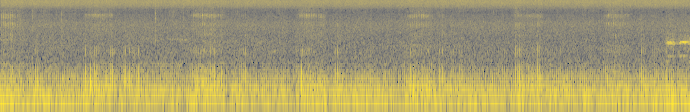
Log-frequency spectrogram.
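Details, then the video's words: Pequeña, a female cat nearly one year old, purring loudly: a steady low rumbling throb runs unbroken through the whole stretch, with soft pulses every couple of seconds and a brief thin tone near the end. "loud kitty purrs"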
